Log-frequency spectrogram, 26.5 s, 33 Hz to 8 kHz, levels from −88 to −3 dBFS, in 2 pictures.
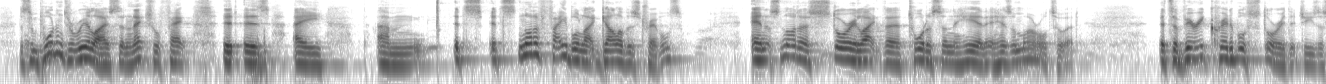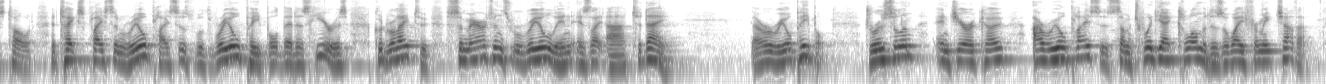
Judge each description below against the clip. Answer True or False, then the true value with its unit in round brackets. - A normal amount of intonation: True (4.7 semitones)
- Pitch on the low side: False (145 Hz)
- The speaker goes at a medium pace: True (190 wpm)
